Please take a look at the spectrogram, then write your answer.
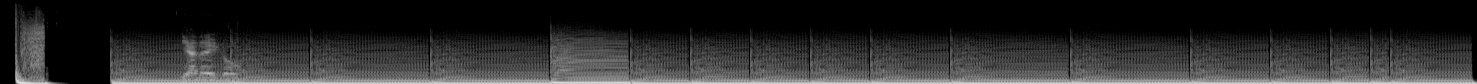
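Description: An 808 bass pattern for trap metal breaks plays as a loud, steady looping rhythm of deep booming hits, briefly interrupted early by a gap and a short spoken comment.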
